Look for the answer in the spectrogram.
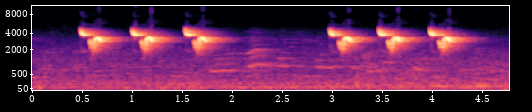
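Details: Full song of a bar-winged prinia for training magpie-robins: two bursts of three quick, identical high slurred notes, each starting with a short tick and sliding downward, separated by a pause.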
